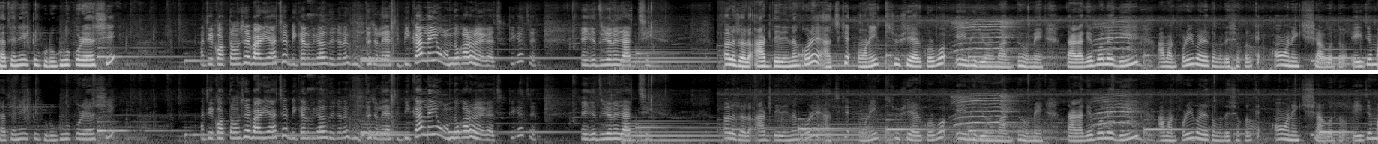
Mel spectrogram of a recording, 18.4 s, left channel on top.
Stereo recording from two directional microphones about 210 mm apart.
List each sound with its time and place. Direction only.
0.0 s speech: 40° left (ahead or behind)
1.3 s a woman's voice: 5° right (ahead or behind)
2.6 s a woman's voice: 5° left (ahead or behind)
9.6 s speech: 40° left (ahead or behind); by 18.3 s 20° left (ahead or behind)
